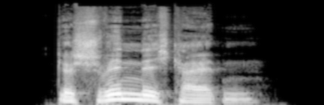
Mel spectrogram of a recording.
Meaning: plural of Geschwindigkeit
- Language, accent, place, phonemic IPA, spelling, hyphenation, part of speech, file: German, Germany, Berlin, /ɡəˈʃvɪndɪçkaɪ̯tən/, Geschwindigkeiten, Ge‧schwin‧dig‧kei‧ten, noun, De-Geschwindigkeiten.ogg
